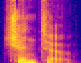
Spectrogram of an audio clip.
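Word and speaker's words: cento: word Kum meaning 100 that word became c n t o in Italian but it was pronounced chento with a CH sound also o think about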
